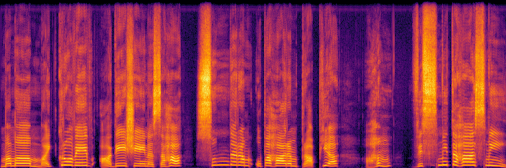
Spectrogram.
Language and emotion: Sanskrit, surprised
